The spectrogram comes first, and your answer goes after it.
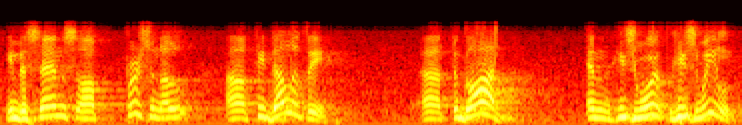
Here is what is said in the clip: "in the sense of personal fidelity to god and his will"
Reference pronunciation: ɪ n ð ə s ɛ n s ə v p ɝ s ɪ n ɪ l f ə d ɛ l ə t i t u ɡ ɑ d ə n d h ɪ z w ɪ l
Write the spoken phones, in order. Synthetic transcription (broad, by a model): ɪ n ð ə s ɛ n s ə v p ɝ s ɪ n ɪ l f ə d ɛ l ə t i t u ɡ ɑ d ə n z h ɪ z w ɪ l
